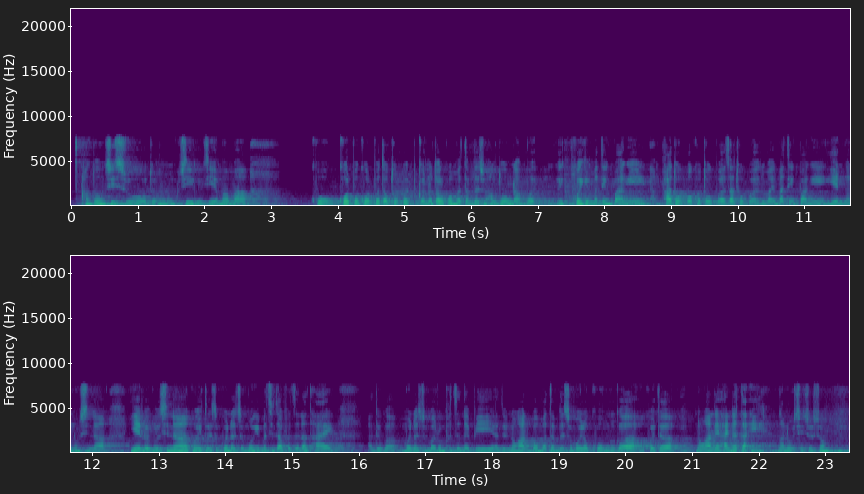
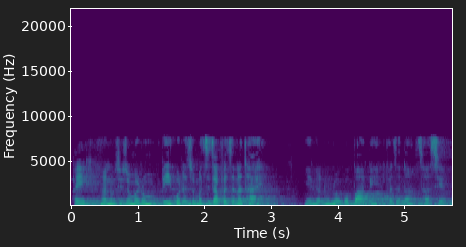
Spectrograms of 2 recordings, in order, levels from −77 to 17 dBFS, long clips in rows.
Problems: background sounds at intervals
